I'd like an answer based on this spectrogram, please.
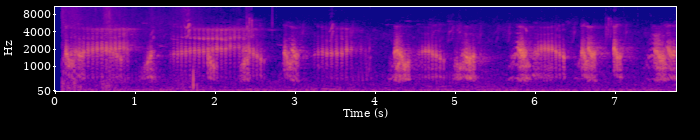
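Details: Frogs croaking in a pond in Spain on June 30, beside the Camino de Santiago with swallows flying around; loud raspy croaks come in bursts of about half a second, repeated irregularly, with several callers overlapping.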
